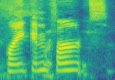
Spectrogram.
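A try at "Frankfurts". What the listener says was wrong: Frankfurt. Franken. There's no N. in there.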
